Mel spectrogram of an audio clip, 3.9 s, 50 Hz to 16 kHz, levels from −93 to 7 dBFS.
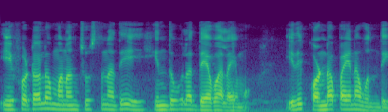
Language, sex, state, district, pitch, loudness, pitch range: Telugu, male, Andhra Pradesh, Krishna, 145 Hz, -17 LUFS, 130-150 Hz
